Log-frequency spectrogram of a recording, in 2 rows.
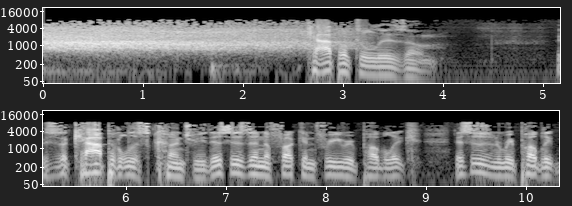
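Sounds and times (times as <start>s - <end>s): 
audience applause and cheering: 0.0s - 3.4s
speech: 2.7s - 4.0s, 5.1s - 10.3s.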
